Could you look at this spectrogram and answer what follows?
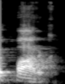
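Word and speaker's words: park: ये बीच में आता है, इसको बोलेंगे पार्क, इसको बोलेंगे मार्च। ये लास्ट में आता है, इसको बोलेंगे जार। पर ए का उच्चारण जो है वो आ से होगा।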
